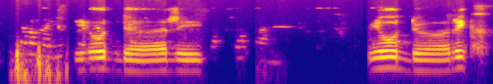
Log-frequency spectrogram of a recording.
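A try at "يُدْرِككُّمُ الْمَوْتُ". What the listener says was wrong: Enggak yudrik, tapi langsung ke kaf kedua. Bukan yudrik umul. Tapi yudrik umul. Jangan dikeluarkan hamas.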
